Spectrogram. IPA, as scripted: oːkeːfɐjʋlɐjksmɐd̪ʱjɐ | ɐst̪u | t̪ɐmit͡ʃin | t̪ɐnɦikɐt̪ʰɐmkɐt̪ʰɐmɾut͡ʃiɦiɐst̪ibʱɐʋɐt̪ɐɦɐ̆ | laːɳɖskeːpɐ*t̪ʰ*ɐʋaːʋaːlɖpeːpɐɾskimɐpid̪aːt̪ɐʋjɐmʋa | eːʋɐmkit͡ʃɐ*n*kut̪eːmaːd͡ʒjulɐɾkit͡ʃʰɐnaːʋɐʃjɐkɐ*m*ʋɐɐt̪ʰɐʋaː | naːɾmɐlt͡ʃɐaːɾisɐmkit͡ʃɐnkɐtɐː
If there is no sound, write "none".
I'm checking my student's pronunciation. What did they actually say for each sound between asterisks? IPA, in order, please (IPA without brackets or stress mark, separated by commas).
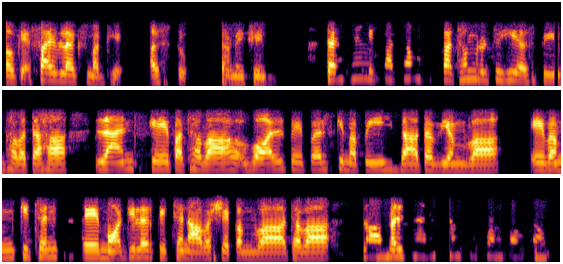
t̪ʰ, n, m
